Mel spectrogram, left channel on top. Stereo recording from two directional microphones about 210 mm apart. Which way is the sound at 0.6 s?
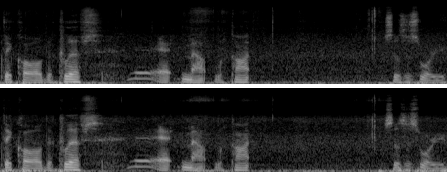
10° left (ahead or behind).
